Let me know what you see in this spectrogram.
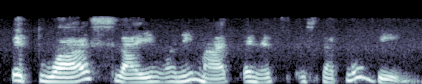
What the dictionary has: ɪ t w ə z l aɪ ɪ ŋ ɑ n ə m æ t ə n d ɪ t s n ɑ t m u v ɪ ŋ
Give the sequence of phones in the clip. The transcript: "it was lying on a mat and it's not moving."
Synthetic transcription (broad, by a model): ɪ t w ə s l aɪ ɪ ŋ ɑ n ə m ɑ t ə n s ɪ t s n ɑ t m u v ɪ ŋ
